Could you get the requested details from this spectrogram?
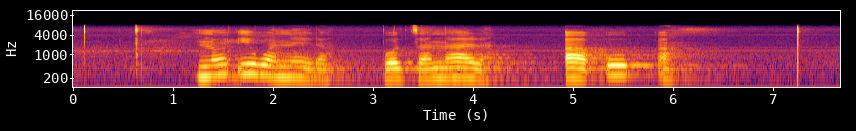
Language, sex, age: Venda, female, 24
